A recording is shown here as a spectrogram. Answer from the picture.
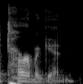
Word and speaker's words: ptarmigan: So, let's take a closer look at some hair-footed Arctic birds with a silent pee, the tarmaggan.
